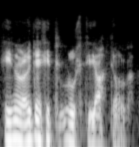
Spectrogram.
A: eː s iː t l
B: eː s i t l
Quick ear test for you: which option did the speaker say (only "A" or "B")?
B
